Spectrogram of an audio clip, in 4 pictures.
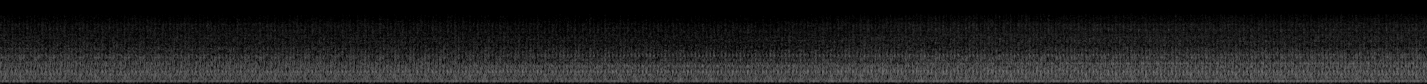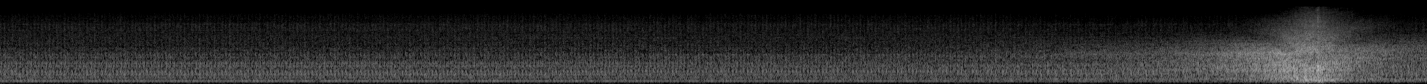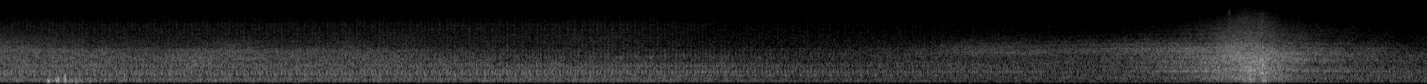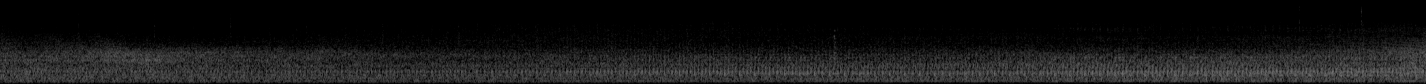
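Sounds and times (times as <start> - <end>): vehicle engine idling: 0.0 - 57.0
vehicle passing by: 24.8 - 29.8, 37.8 - 44.6.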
